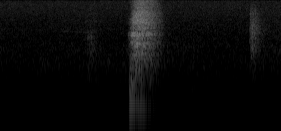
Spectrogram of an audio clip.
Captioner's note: Lacht auf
